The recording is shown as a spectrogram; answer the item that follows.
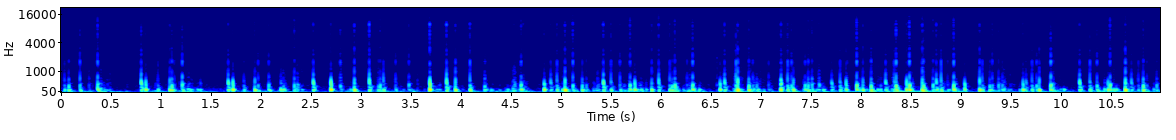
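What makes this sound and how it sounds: An empty brown paper cardboard cup fitted over a fluffy microphone is scratched and tapped by long painted nails of one hand, while a second cup on the other microphone stays untouched. It makes a rapid, uneven stream of dull, muffled taps and scratchy rubs that are heavy in bass, with almost no bright content. Each hit dies away at once.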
